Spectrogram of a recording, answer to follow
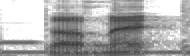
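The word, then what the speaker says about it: ダメ: I think accented on the second syllable, the last syllable, yes, dame, which means no good,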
